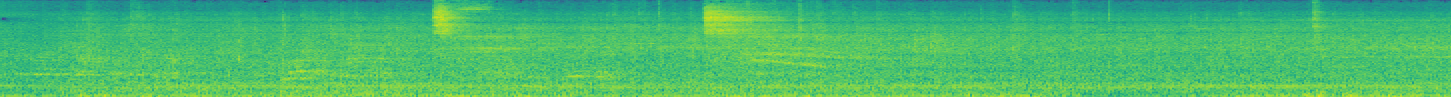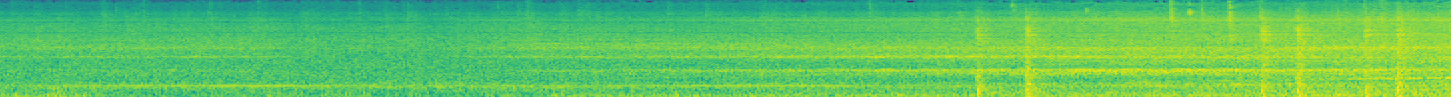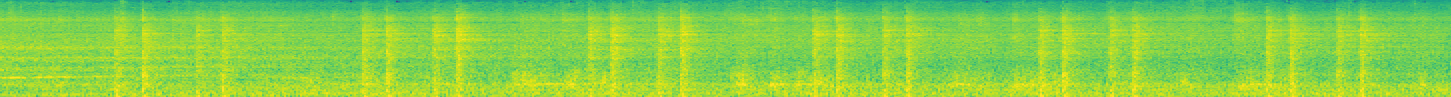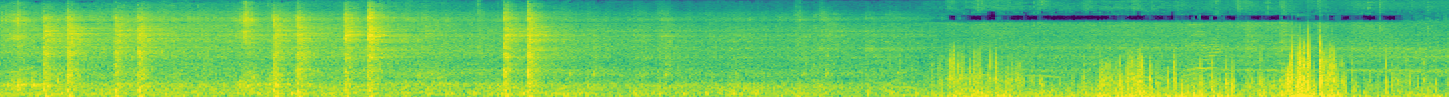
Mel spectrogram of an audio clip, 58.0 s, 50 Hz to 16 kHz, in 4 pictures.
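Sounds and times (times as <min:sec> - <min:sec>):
train passing with rising whine: 0:06.4 - 0:58.0
train wheels clattering over rail joints: 0:32.6 - 0:50.3.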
